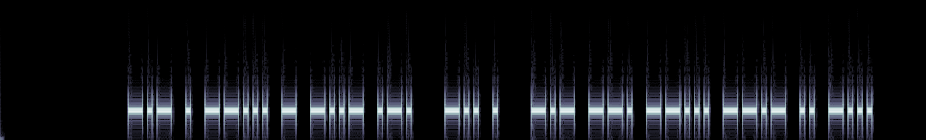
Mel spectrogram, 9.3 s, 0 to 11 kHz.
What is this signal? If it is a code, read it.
Morse code, heard as a keyed tone, about 25 wpm, 700 Hz. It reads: KE7TXR DE KG7QIB
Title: USA Callsign DE Callsign - 6 Characters - 25wpm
